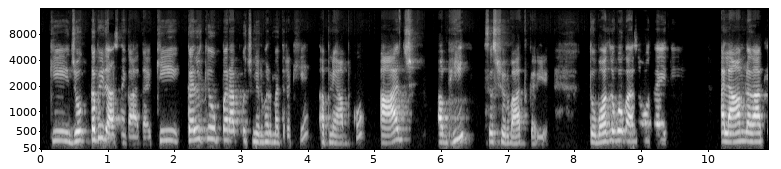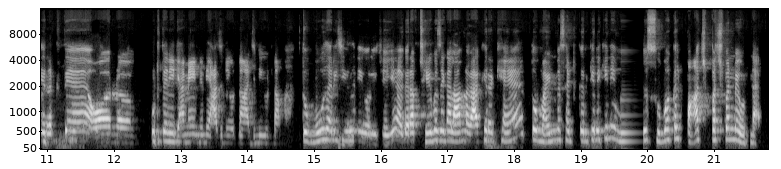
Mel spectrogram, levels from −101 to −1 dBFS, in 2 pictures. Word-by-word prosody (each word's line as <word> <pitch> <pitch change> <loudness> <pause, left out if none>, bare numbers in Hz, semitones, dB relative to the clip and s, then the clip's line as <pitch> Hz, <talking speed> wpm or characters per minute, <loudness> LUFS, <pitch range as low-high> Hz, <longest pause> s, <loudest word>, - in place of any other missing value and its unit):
कि 245 -1 -4
जो 240 +3 +6 0.2
कबीर 320 +2 +5
दास 205 -3 +4
ने - - -8
कहा 175 -1 0
था 170 - -7
कि, 250 -2 -6
"कल 265 +2 +3
के 300 - -4
ऊपर 280 -2 +1
आप 250 0 +2
कुछ 250 -1 -8
निर्भर 220 0 -3
मत 200 - -7
रखिए 275 - -13 0.2
अपने 210 -2 -4
आप 180 0 -4
को 410 +6 -9 0.3
आज, 190 -1 +6 0.4
अभी 210 - +2 0.4
से 225 - -1
शुरुआत 190 -5 0
करिए" 355 +5 -11 0.7
तो 210 - 0
बहुत 230 +4 +5
लोगों 250 +1 +6
का 240 - +6
ऐसा 230 +2 -3
होता 235 +9 -2
है - - -3
कि, - - -28 0.7
अलार्म 230 +1 +8
लगा 225 -1 +9
के 230 - -1
रखते 235 +3 -7
हैं 245 0 -1
और 200 +1 +4 0.5
उठते 245 -1 -5
नहीं, 225 -1 -1
क्या 190 - -3
नहीं, 210 +1 0
नहीं, 200 0 -15
नहीं, 200 - -5
आज - - -5
नहीं 190 - -15
उठना 185 -1 -6
आज 180 +1 -11
नहीं 195 -1 -13
उठना, 180 -2 -11 0.3
तो 235 - +1 0.2
वो 265 - -1
सारी 260 -2 -4
चीज़ें 250 -1 -7
नहीं 245 -2 -8
होनी 420 - -6
चाहिए। 400 +5 -3
अगर 220 - 0
आप 230 0 +1
6 225 +1 0
बजे 250 -1 -2
का 250 - 0
अलार्म 230 +1 +4
लगा 215 -2 +6
के 250 -2 -2
रखे 235 0 -7
हैं, 400 - -3 0.2
तो 260 -2 +1
माइंड 220 +4 -2
में 270 - -8
सेट 245 0 -7
करके 245 +2 -5
रखिए 300 +4 -10
नहीं 310 -1 -6
मुझे 225 +2 -7
सुबह 250 +3 -1
कल 295 - 0 0.2
5:55 260 +2 -1
में 260 - 0
उठना 210 - -4
है 465 - -7
235 Hz, 225 wpm, -21 LUFS, 210-255 Hz, 0.7 s, लगा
